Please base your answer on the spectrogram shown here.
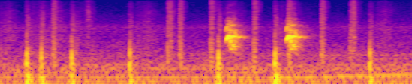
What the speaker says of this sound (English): Good dog. Very good dog. Arf, arf.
